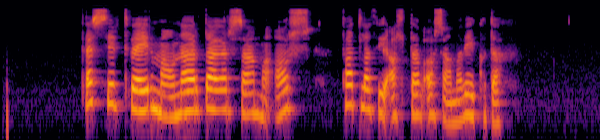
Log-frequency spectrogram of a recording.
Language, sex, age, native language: Icelandic, female, 50-59, Icelandic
